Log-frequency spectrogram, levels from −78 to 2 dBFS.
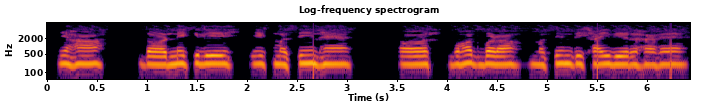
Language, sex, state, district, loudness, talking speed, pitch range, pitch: Hindi, female, Chhattisgarh, Balrampur, -20 LUFS, 140 wpm, 210-225 Hz, 215 Hz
